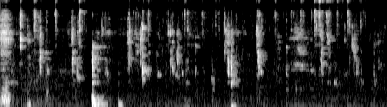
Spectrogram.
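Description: Faint chewing and mouth clicks from people eating rice and curry with their fingers, with scattered soft clicks and a few dull taps.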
